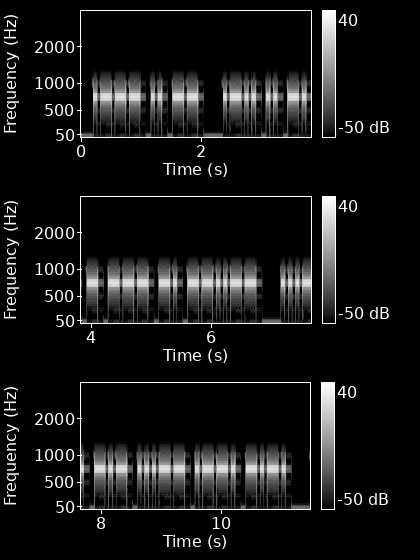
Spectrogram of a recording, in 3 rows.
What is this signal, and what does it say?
Morse code, heard as a keyed tone, about 20 wpm, 750 Hz. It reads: JIM LINTON, VK3PC
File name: Archive / 20 WPM / 20WPM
